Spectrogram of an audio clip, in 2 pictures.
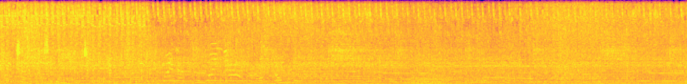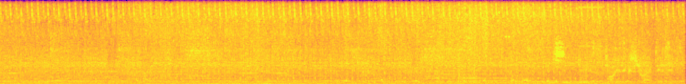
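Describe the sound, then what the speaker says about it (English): Continuous loud support helicopter rotor thrum and engine roar in Metal Gear Solid V: The Phantom Pain, steady throughout, with game voices speaking over it. "Support helicopter has arrived."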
